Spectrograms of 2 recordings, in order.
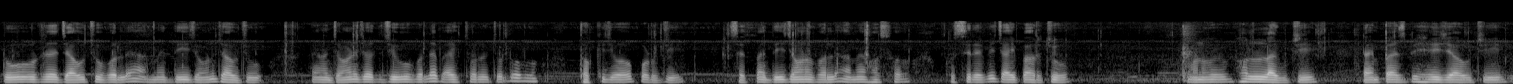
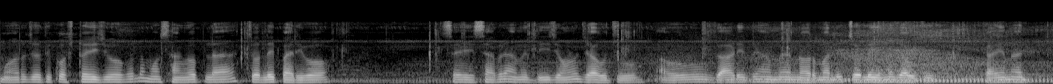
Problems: none marked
